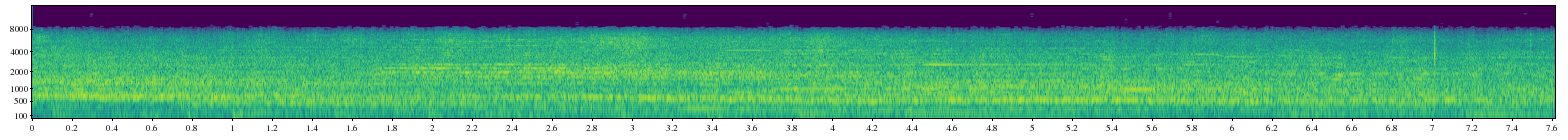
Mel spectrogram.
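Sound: stadium crowd cheering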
